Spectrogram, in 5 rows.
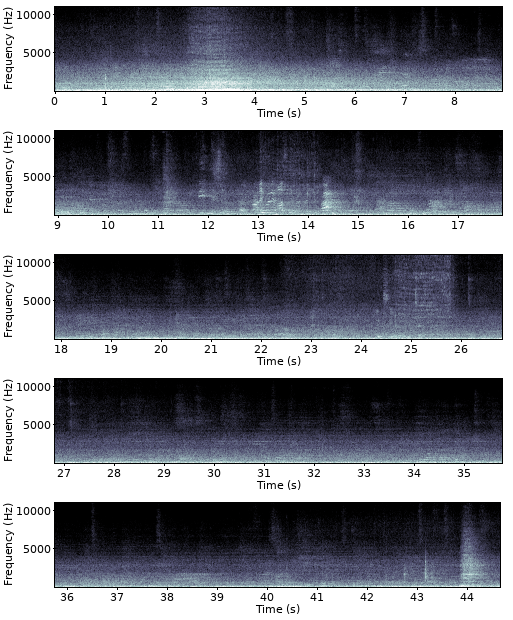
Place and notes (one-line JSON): {"title": "berlin, bürknerstraße: in front of radio aporee - saturday night steet sounds", "date": "2012-04-29", "description": "sitting in front of my door, on the sidewalk, listening to the saturay night sounds of the street, a warm spring night.\n(tech: SD702 Audio Technica BP4025)", "latitude": "52.49", "longitude": "13.42", "altitude": "45", "timezone": "Europe/Berlin"}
